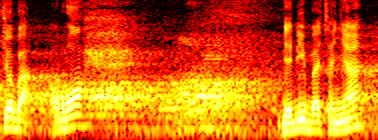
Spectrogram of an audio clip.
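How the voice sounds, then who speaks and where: High-voiced teacher in an echoey mosque. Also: male voice, slow, a crowd in the background. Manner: patient, encouraging, counts the group in. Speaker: Quran recitation teacher. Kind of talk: classroom recitation drill. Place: large echoey mosque hall. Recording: echoey hall, faint room ambience.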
